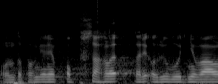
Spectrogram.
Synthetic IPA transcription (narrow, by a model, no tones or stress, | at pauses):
ʔo̰nt̪opomɲɛɾɲɛʔopsaɦlɛt̪adɪʔoduːvodɲoval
